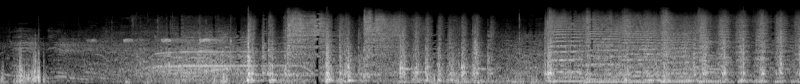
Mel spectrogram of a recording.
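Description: Marching band playing: drums and percussion at first, then the full brass section comes in about five and a half seconds in with sustained chords over a stepping bass line.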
